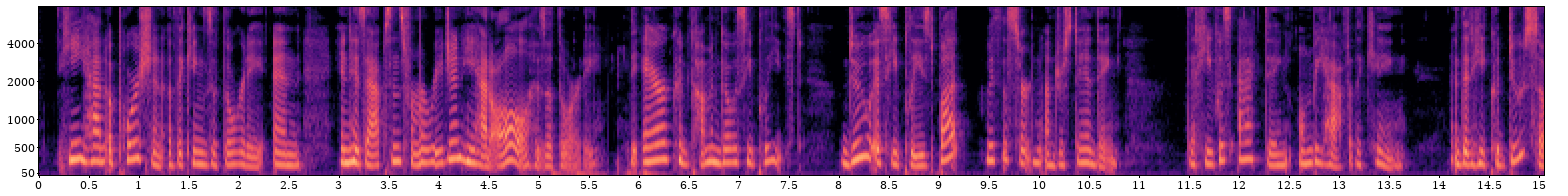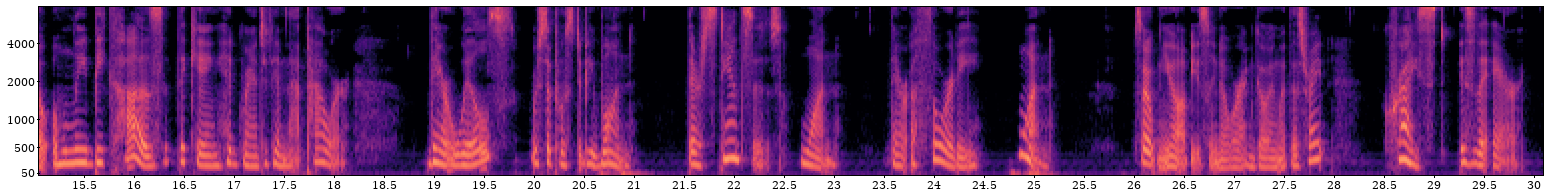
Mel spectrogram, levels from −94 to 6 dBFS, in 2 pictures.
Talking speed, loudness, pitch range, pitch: 175 wpm, -23 LUFS, 200-260 Hz, 225 Hz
